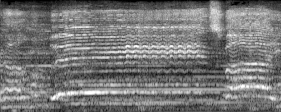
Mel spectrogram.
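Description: Gospel singing with music; about a second in a voice holds one long wavering note for roughly two seconds before moving on.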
